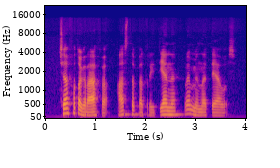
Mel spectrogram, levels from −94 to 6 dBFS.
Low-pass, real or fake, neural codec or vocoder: 14.4 kHz; real; none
